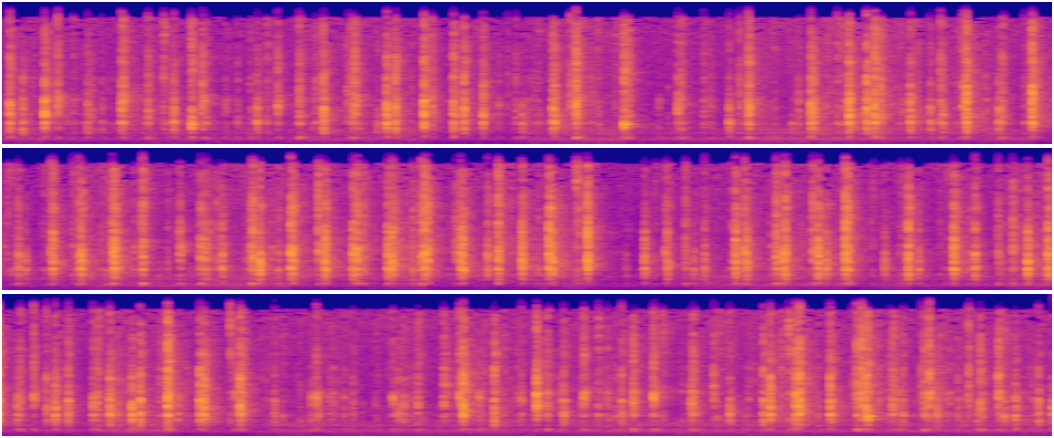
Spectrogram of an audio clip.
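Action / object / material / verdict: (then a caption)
tap / plastic handheld game controller / plastic / none. A white, hollow plastic handheld game controller is held in both hands while thumbs and fingertips rapidly press and click its buttons and sticks. The result is a continuous, dense stream of quick, bright, dry plastic clicks with very short decay, like fast typing, over a faint steady hum.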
